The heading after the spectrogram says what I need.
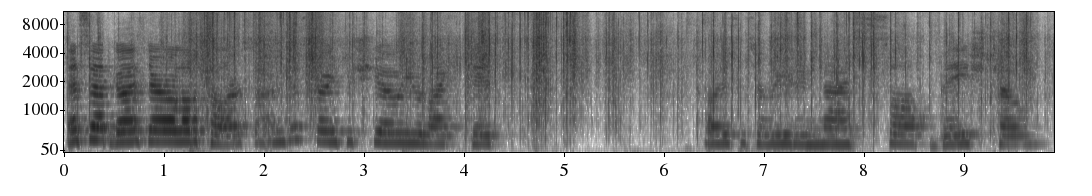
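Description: A woman's voice: mid-range voice, level tone, measured pace, roomy sound, heavy background noise. A woman chatting casually to her viewers as she unboxes and shows off a craft kit, describing each item and calling her audience "guys". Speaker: crafting vlogger.

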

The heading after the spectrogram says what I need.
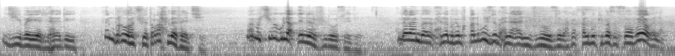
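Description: Man, Moroccan Casablanca accent, high voice, soft-edged tone, emphatic aggrieved complaint, repetitive, handheld mic in a café. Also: very animated, racing. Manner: emphatic, aggrieved, repeats himself. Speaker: café owner being interviewed. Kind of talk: street interview, spontaneous complaint. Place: inside a small café, behind the counter. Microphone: handheld reporter microphone. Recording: muffled sound with faint background noise.

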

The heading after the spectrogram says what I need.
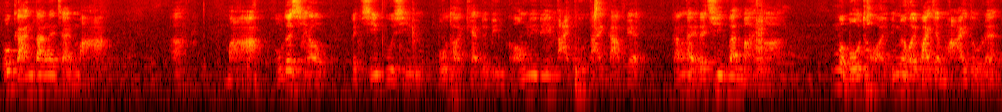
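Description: An older man, about in his 70s, with a Hong Kong Cantonese accent lectures students as a drama teacher, delivering theatrically and emphatically with repeated phrases. His voice is fairly low, pushed, and bright, at a moderate pace. The recording is distant, noisy, and echoey, made in a large indoor lecture room with an audience.

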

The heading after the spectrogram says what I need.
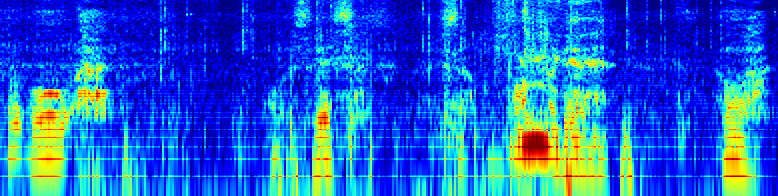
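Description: A man's voice: on the high side, sing-song, slow pace, background noise. A man vlogging a mountain bike ride outdoors on hill trails, chatting and exclaiming at the trail as he rides. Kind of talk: casual narration while riding.

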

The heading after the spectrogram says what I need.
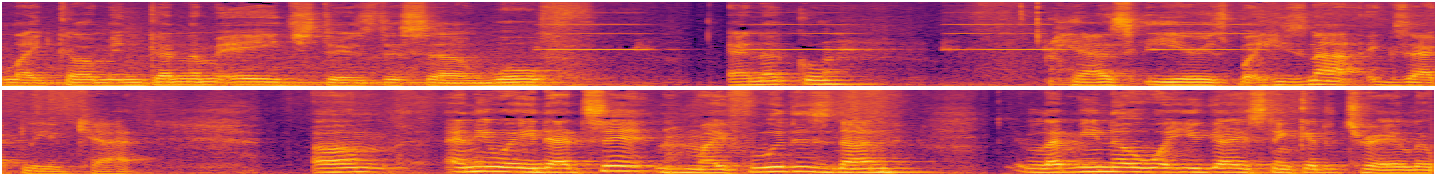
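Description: Slow, rambling man in an echoey room. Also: mid-range voice. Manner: chatty and rambling, with many fillers and soft chuckles. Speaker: vlogger. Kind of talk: casual vlog chat. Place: small indoor room with hard walls. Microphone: phone camera held at arm's length. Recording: echoey small room, noisy background.

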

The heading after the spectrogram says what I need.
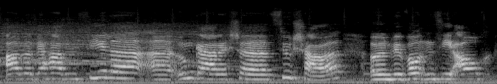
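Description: A woman's voice: a little high, steady tone, measured pace, music in the background. A young woman from England with an English accent, chatting playfully as a German learner. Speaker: co-host. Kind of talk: casual chat while learning German. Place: hotel bedroom, indoors.

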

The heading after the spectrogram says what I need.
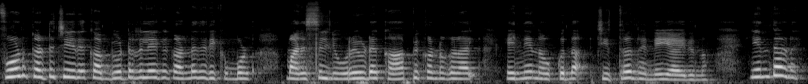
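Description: A woman from Kerala narrating an emotional story in a soft, earnest manner. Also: sits high, fairly quick.

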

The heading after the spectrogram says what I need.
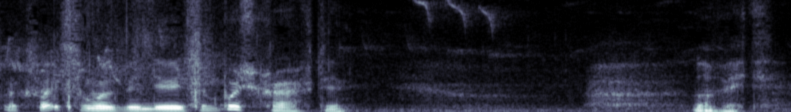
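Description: Middle-aged vlogger, mid-pitched, chatty and keen, narrating a walk in the woods over faint birdsong and open-air ambience. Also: male voice, expressive, a little slow, noisy background. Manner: enthusiastic, rambling, points things out on a walk. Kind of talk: casual outdoor narration. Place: forest, outdoors. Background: birdsong and forest ambience.

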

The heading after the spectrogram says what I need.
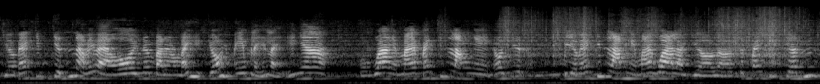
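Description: A woman's voice: sits high, expressive, rapid-fire, few pauses, sharp tone. A woman running a live sales stream, chattily calling out prices and buyer names and coaxing viewers to buy. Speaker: livestream clothing seller. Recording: distant mic with faint background noise.

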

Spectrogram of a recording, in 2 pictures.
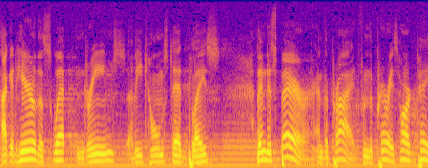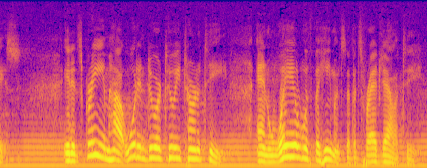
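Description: A man's voice: on the high side, big pitch swings, normal speed, mellow, faint music behind, poor audio. A middle-aged man with a folksy cowboy drawl, reciting cowboy poetry live into a stage microphone. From Kansas. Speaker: cowboy poet. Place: dark indoor stage. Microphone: stage microphone on a stand. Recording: faint noise and hum.

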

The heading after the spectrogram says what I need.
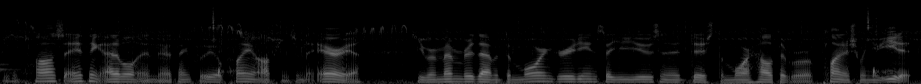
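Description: A man reading a lonely old hermit's lines in a slow, earnest, theatrical voice. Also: on the low side, level tone, creaky, loud music behind the voice. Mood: wistful. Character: lonely old male hermit, gentle and wistful. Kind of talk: reading game dialogue in a put-on voice.

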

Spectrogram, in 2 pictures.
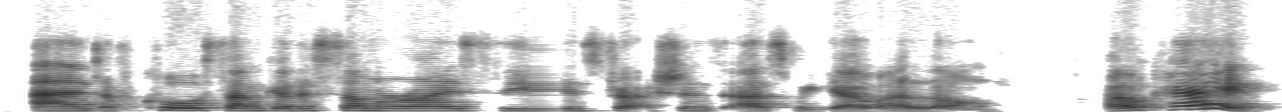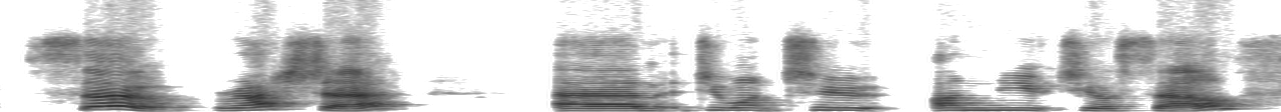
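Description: A woman hosting an online cooking class, upbeat and encouraging as she steers the call and hands over to the guest cook. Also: medium pitch. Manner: upbeat, encouraging, quick asides. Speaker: host of an online cookalong. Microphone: laptop video call. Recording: dull, muffled video call audio.

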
